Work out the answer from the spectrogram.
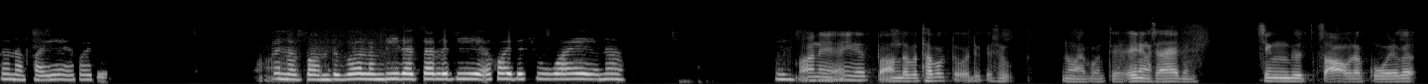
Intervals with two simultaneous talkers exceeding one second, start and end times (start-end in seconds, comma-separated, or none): none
